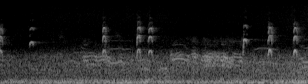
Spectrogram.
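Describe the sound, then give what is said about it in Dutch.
Short, sharp squealing calls of a water rail in reedbeds, several calls in quick pairs and small clusters over a steady low background hum. “Dit is een waterral.”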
